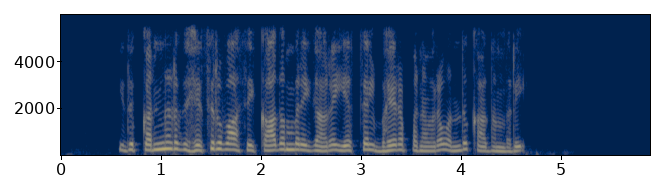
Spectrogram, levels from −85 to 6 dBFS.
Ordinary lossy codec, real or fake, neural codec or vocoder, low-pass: none; fake; codec, 16 kHz, 8 kbps, FunCodec, trained on Chinese and English, 25 frames a second; 5.4 kHz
